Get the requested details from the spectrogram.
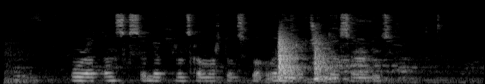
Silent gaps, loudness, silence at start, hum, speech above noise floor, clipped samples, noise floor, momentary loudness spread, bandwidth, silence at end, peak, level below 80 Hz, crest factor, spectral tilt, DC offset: none; -28 LUFS; 0.05 s; none; 27 dB; under 0.1%; -55 dBFS; 21 LU; 11.5 kHz; 0.7 s; -6 dBFS; -62 dBFS; 26 dB; -3 dB/octave; under 0.1%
